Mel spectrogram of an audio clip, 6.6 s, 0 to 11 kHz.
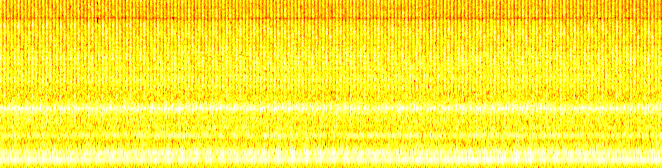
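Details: Saab C900 after engine/head rebuild, smooth idle: steady fast tapping about three and a half per second, valvetrain lifter tick; no oil leaks, pressure lamp off; owner suspects oil pressure relief valve, not vigorously cleaned; return line leak apparently ruled out.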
